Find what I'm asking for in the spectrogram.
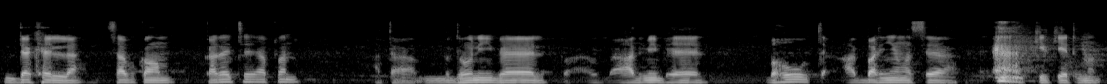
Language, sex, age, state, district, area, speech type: Maithili, male, 45-60, Bihar, Begusarai, rural, spontaneous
